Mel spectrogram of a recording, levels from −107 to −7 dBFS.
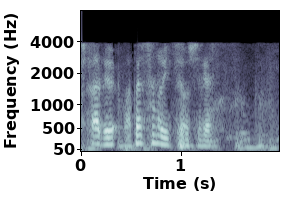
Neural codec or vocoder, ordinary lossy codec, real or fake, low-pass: codec, 24 kHz, 1.5 kbps, HILCodec; AAC, 16 kbps; fake; 7.2 kHz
